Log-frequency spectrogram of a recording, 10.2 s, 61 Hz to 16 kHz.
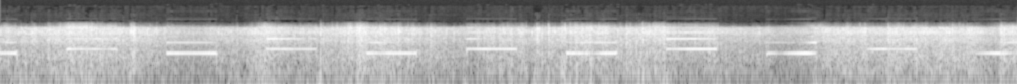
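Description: HAARP transmitter signal received on shortwave AM tuners at 2.8 and 3.3 MHz: short tones about once a second, each about half a second long, alternating between a lower and a slightly higher pitch, over a steady bed of radio static hiss.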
